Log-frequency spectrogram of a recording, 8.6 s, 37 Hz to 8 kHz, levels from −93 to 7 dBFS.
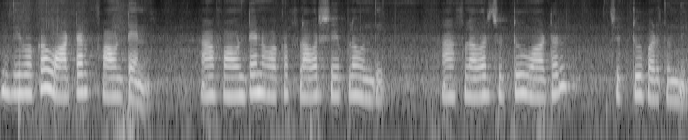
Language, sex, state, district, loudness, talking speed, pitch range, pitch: Telugu, female, Andhra Pradesh, Srikakulam, -18 LUFS, 120 wpm, 205-230 Hz, 215 Hz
